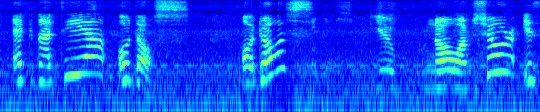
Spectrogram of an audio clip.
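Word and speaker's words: οδός: o d o s odors is how we say it in Greek e g n a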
